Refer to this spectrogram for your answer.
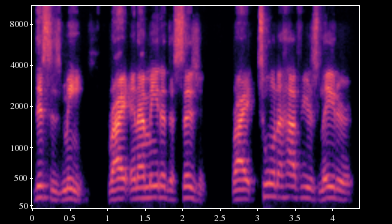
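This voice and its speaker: A young man in his twenties, from the Dominican Republic, talking straight to his viewers as a self-made coach. His voice sits a little high, and he keeps up a pumped, salesy energy, checking in with a quick "right?" after his points. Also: fairly bright tone. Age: 20s. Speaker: online business coach. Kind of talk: motivational sales pitch to camera.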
